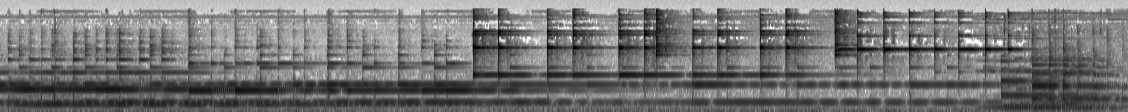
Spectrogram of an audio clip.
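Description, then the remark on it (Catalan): Sustained, ringing tones hum for several seconds before a steady series of bright glass clinks enters, each strike sharp and shimmering, repeating in a quick, even rhythm over the lingering drone, in an electronic music performance using glasses, water, percussion, smart sensors and artificial intelligence. “Vidres, percussió, sensors intel·ligents i intel·ligència artificial, que és un element molt, molt present en aquesta edició, no?”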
